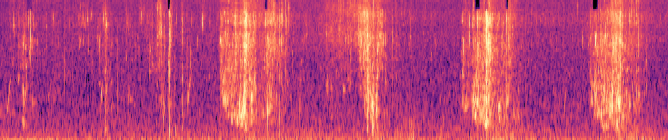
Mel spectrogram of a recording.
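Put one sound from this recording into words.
An animal tears and munches grass close by.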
